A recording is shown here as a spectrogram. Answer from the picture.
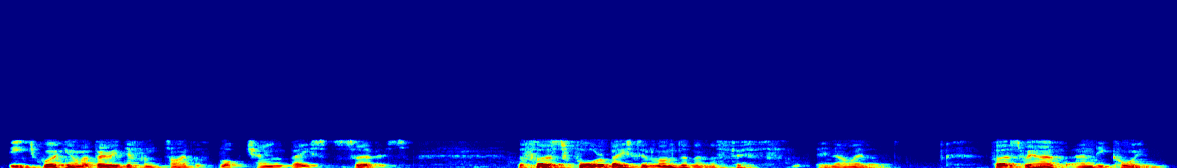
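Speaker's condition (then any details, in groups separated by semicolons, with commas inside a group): No condition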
